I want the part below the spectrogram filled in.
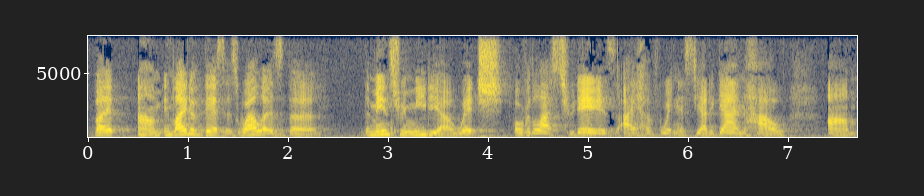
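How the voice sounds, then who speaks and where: A woman's voice: mid-range voice, bright, forceful tone, low-quality recording. A young woman asking a question from the audience, speaking hesitantly with many fillers. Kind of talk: question from the floor. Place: lecture hall.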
